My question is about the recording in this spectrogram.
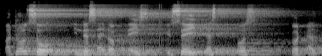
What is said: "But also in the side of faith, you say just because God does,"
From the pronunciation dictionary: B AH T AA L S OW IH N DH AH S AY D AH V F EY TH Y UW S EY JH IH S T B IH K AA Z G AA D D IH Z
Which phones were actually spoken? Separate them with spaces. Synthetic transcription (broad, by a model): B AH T AA L S OW IH N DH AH S AY D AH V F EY S Y UW S EY JH IH S T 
